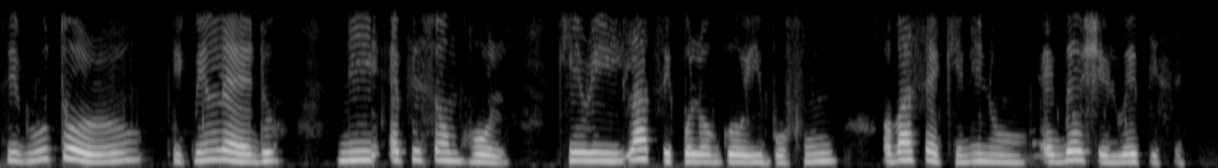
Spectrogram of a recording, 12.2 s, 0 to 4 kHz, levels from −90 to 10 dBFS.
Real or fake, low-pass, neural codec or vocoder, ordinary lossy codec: real; 3.6 kHz; none; none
